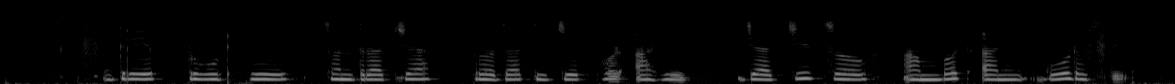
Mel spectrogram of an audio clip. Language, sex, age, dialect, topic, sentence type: Marathi, female, 31-35, Varhadi, agriculture, statement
